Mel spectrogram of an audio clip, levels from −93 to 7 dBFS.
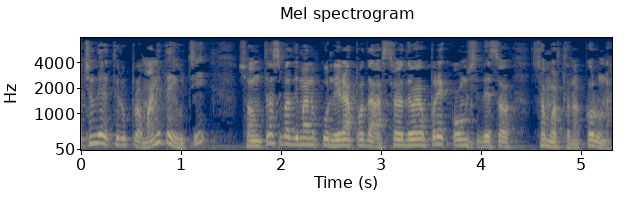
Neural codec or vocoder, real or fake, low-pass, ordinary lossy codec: none; real; 7.2 kHz; none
